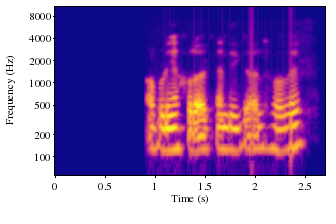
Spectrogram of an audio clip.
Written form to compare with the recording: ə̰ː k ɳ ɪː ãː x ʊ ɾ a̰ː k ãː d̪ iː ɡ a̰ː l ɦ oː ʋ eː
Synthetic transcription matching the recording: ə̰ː p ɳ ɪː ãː x ʊ ɾ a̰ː k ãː d̪ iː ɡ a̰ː l ɦ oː ʋ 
